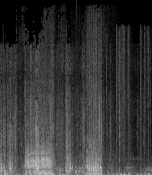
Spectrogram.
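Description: The horse Silver in a Lone Ranger radio drama whinnies twice, loud and wavering, the first neigh longer. A scatter of hoof clops follows.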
